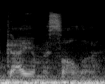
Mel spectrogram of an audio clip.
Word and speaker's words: Gaia: I think it's Gaia Masala. But don't take my word for it cuz Linda always says that I say it wrong. I think I was saying gia masala. It's ga masala.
